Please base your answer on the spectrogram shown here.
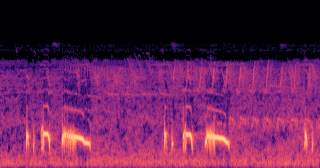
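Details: Spotted dove encounter between a decoy and a territorial wild bird. Two clear phrases of two short notes and a long, purring, descending coo, then the start of a third phrase. Soft background chirping.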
